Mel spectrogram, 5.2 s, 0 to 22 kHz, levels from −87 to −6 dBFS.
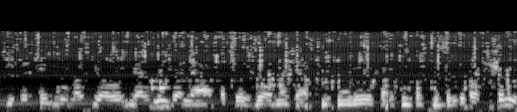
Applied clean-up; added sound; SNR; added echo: classical method spectral subtraction.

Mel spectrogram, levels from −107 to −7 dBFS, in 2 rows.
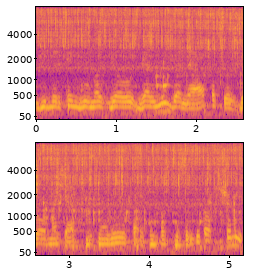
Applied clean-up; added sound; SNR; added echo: none; Sink (filling or washing) / Water tap, faucet / Splash, splatter; -1 dB; none.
